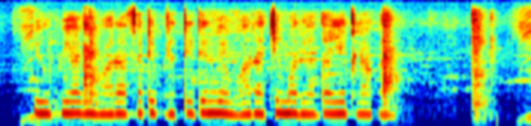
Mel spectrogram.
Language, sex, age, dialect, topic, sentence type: Marathi, female, 18-24, Varhadi, banking, statement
